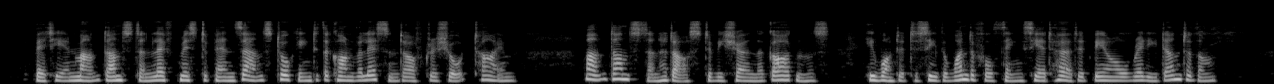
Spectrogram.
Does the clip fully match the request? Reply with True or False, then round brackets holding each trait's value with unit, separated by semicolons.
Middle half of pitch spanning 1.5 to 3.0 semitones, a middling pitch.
True (2.7 semitones; 180 Hz)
